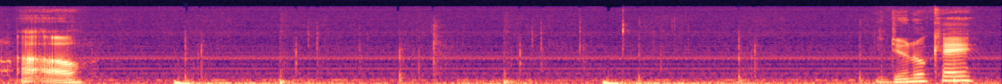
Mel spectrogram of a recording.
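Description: A man speaks close to a microphone in a calm, low voice.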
